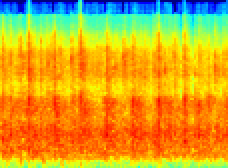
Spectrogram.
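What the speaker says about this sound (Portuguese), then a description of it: "Queria até uma salva de palmas para o pessoal" Brief applause from an audience at a football coaching talk honoring youth coaches, a short burst of dense, even clapping across the room lasting a couple of seconds.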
